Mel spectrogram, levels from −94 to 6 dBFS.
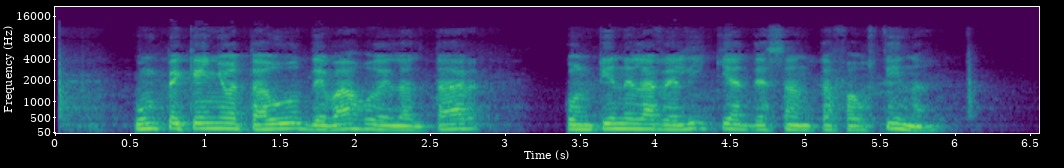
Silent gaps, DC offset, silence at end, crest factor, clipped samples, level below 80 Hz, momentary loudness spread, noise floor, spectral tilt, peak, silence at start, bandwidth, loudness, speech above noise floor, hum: none; under 0.1%; 0.45 s; 16 dB; under 0.1%; -62 dBFS; 6 LU; -56 dBFS; -7.5 dB/octave; -4 dBFS; 0 s; 10.5 kHz; -20 LUFS; 38 dB; none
